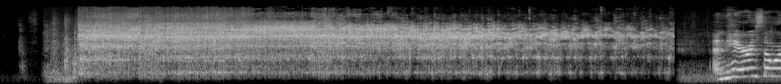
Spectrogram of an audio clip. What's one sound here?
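A small electric blender whirs loudly, chopping and pureeing food.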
